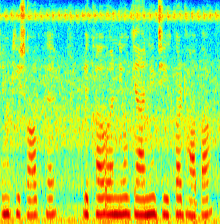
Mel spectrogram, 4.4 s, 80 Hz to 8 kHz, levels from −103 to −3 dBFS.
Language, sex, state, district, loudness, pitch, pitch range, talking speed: Hindi, female, Uttar Pradesh, Lucknow, -14 LUFS, 210 Hz, 195-210 Hz, 150 wpm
